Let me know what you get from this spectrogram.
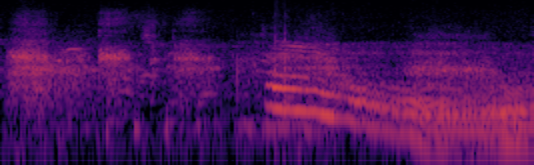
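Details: Excited house cat rolling around lets out a drawn, falling meow that glides from a clear higher tone down into a low rumbling end, preceded by muffled human speech and soft room noise.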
